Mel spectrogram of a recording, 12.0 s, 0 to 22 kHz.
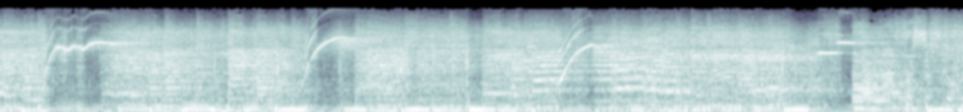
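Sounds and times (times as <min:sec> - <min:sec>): punk band playing live: 0:00.0 - 0:12.0
shrill whistle sliding up: 0:00.4 - 0:01.8, 0:03.8 - 0:05.0, 0:06.9 - 0:08.7, 0:10.1 - 0:11.0.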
